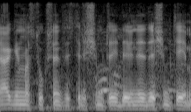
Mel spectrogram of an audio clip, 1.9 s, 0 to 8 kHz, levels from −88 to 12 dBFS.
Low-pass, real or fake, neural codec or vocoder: 7.2 kHz; real; none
